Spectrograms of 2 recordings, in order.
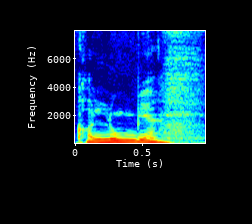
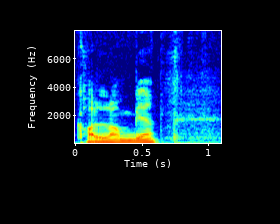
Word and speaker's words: Colombia: in in south america it's colombia it's not colombia it's actually pronounced colombia and actually i'm also irish i got my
